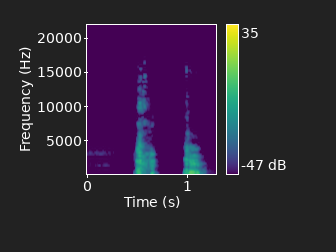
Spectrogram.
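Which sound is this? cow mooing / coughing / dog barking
coughing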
